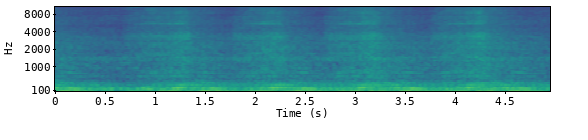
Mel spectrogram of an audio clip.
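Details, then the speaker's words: 2012 150 Prado 1KD-FTV diesel, about 150,000 km, new injectors running a few minutes, feedback values good: smooth note rising and falling through several revs, no knock, rattle or harshness, normal quiet acceleration. "Smooth, quiet acceleration. That's what your 150 Prado should sound like."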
